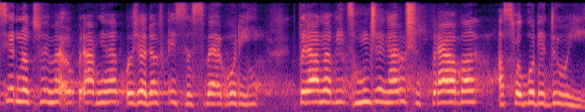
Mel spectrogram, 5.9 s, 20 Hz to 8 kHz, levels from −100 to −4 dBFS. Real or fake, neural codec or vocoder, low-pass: fake; codec, 16 kHz, 1 kbps, FreqCodec, larger model; 7.2 kHz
